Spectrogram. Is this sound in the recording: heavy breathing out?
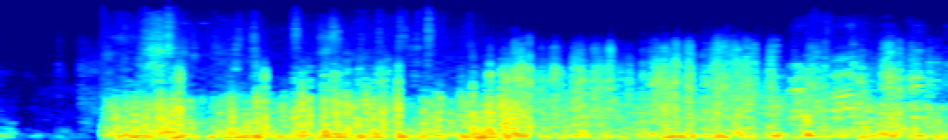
no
